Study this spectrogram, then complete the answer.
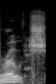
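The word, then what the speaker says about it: Roche: find it weird that even though it's spelled differently that there's two characters with the name roach in this universe Vernon roach and his horse Roach but it's just it's weird that they're said the same they they come from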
